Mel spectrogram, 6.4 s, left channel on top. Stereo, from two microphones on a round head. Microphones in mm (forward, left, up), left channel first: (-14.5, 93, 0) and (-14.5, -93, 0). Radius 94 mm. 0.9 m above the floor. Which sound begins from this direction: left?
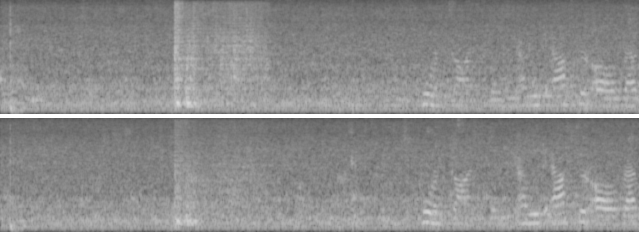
A splash, at 1.7 s.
